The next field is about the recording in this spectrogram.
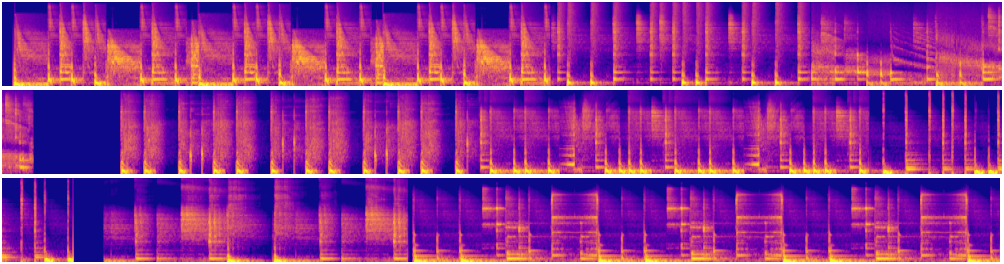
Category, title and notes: Music > Multiple instruments
Break Shapes (extended glitchy break beats to pull samples from)
An extended evolving loop of various break fx and beats, very glitchy, very processed, created in FL Studio using a myriad of vsts including Shaperbox, Infiltrator, Fabfilter, Freak, Raum, Trash, Rift, and others. Processed further in Reaper. I Imagine taking snippets and samples throughout this mix to create other actual listenable tracks, but even as chaos this one has some charm. Enjoy~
